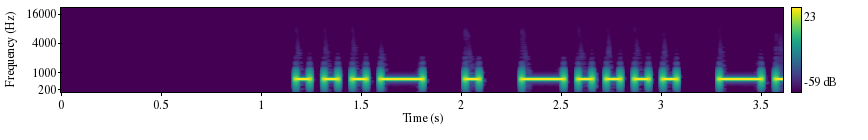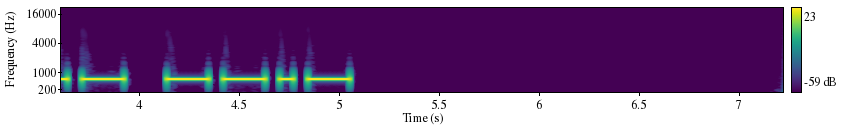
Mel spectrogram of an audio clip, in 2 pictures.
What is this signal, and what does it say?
Morse code, heard as a keyed tone, about 17 wpm, 700 Hz. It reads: VE6KQ
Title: DXCC-100 Call Signs - 5 Characters - 17wpm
